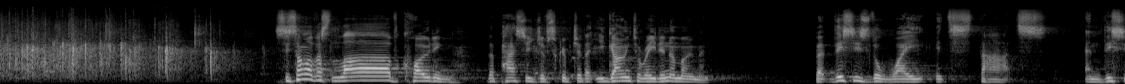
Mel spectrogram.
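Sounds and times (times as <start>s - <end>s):
church congregation applauding during a sermon: 0.0s - 2.6s
speech: 2.8s - 7.2s, 8.2s - 11.2s.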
